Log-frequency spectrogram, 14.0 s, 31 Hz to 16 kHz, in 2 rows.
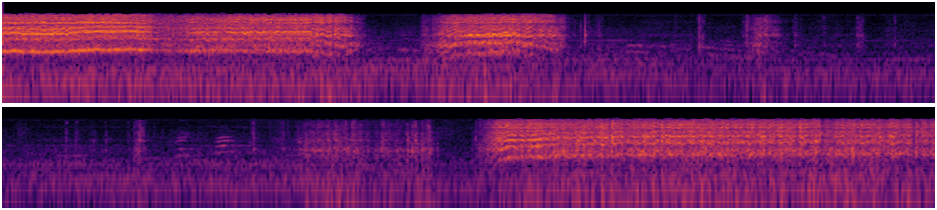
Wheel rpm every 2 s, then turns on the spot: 220, 110, 20, 0, 10, 120, 230.
2-6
